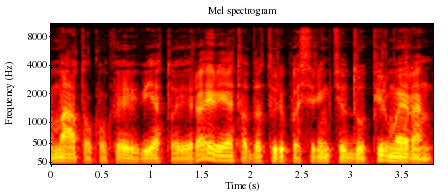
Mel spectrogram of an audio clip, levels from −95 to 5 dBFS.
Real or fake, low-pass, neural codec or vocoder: real; 9.9 kHz; none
